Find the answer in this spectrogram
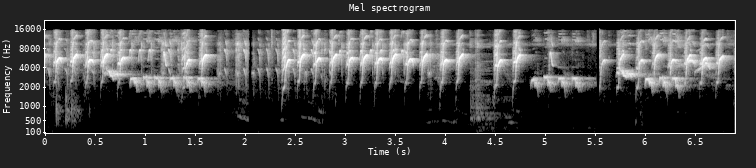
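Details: Sunbird song played as a lure for captive birds: lively, varied phrases of high chirps stepping down into slightly lower trilled runs, repeated with little pause.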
